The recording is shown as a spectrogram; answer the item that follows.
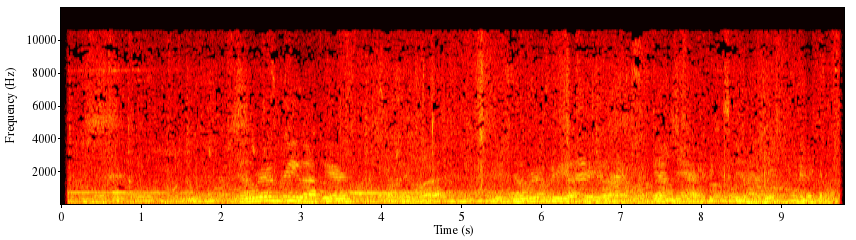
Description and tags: no room for you up here
An excerpt from a recording of a theater crowd: "there is no room for you here, what? there is no room for you here, you will have stay down there."
I can imagine the waiting room at the gates of heaven...
crowd, people, speech, field-recording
